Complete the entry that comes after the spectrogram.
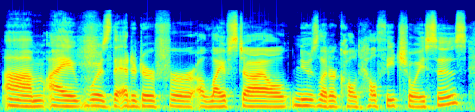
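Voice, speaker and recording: A woman's voice: on the low side, fairly even intonation, normal speed. A middle-aged woman from Egypt, talking casually as a guest chef, chatty with frequent ums and laughs. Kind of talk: casual interview chat.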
